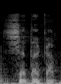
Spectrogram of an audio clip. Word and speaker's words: chataca: Mira, en, un en una entrevista que me hicieron en, mm, Siempre lo digo mal, lo del chacata. ¿Cómo? Chataca. – Chataca, ¿ves? Siempre lo digo al revés.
